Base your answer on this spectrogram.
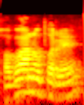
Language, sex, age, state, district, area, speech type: Odia, male, 45-60, Odisha, Kendrapara, urban, spontaneous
